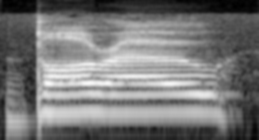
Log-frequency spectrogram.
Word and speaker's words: borough: And finally, the O sound, O. We've got though, although, even though, O. Borough, you know, a borough is a district.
